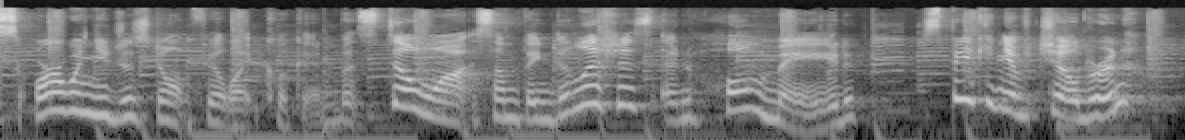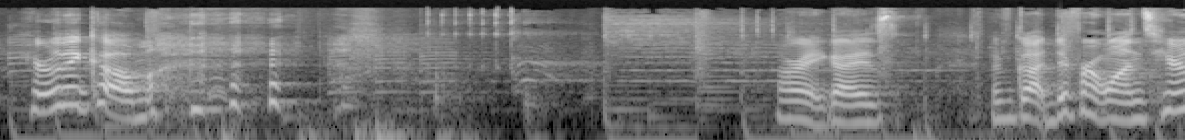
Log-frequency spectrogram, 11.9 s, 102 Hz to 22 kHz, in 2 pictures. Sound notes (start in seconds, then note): 6.7 laughs; 7.5 upbeat music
